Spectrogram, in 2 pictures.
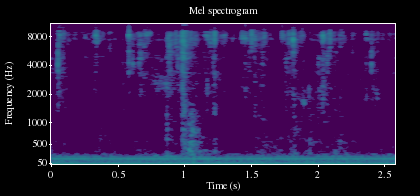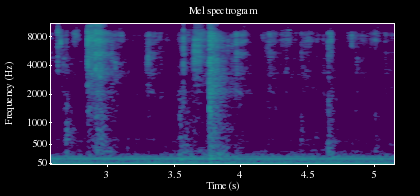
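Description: A cat licking a lickable puree treat from a squeeze tube: a run of small, irregular wet licking clicks over a steady low hum.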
